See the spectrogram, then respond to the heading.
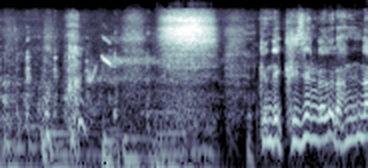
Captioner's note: haha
